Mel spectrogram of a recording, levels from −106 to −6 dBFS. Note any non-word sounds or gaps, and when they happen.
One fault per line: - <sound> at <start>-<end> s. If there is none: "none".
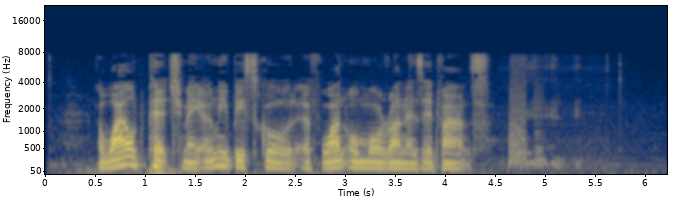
- laugh at 4.6-5.4 s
